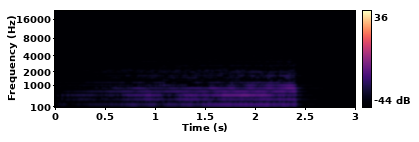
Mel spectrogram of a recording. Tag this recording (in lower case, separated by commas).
bowed string instrument, musical instrument, music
